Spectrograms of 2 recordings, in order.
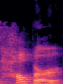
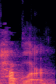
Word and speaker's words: Hepler: And to top it all off, the announcer pronounced my name as Helper instead of Hepler.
